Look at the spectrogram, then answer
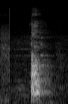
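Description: A single sharp bark from a young pet dog, a puppy named Kitt, loud and close in a quiet room, lasting a fraction of a second.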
